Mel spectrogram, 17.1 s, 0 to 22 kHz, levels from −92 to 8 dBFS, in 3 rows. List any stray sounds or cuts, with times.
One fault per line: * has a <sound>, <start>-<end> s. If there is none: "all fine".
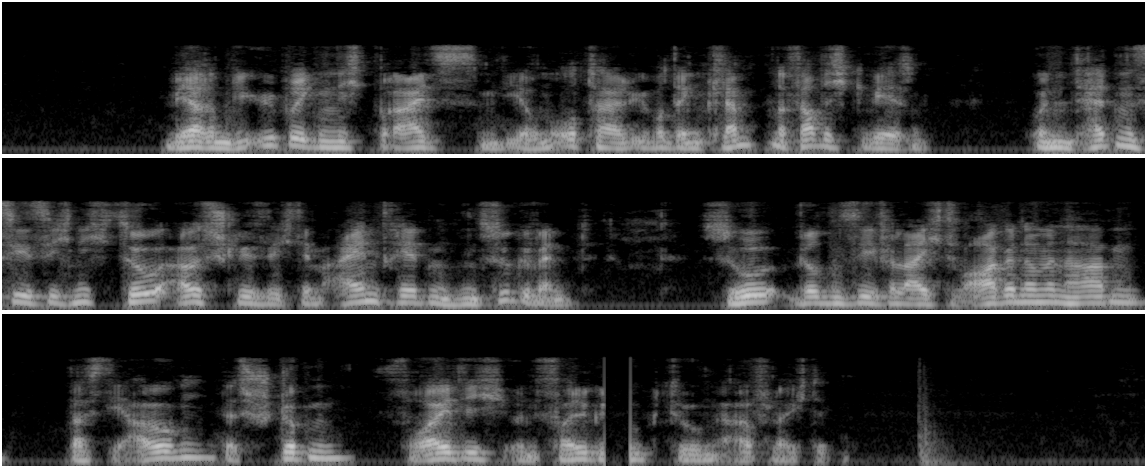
* has a dropout, 14.4-14.6 s
* has a thud, 16.0-16.4 s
